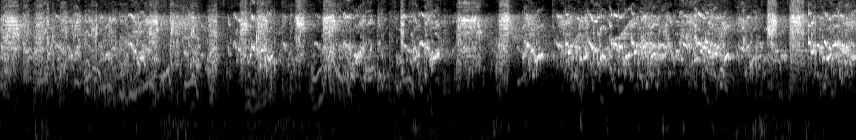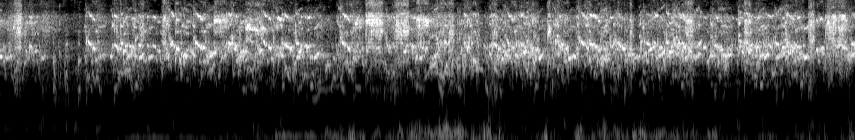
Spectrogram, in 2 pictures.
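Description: Budgerigar chatter: a steady stream of high, scratchy warbles, chirps and squawks running almost without pause, with faint low thumps underneath.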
